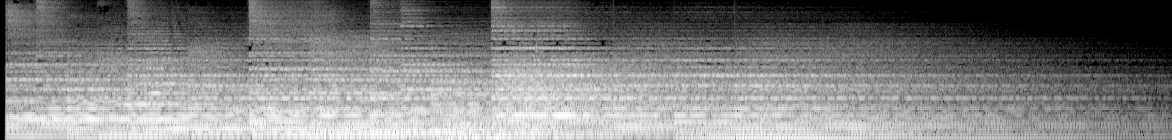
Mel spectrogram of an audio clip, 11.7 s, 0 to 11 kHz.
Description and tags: eventsounds1 - intros b
application, bleep, blip, bootup, click, clicks, desktop, effect, event, game, intro, intros, sfx, sound, startup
